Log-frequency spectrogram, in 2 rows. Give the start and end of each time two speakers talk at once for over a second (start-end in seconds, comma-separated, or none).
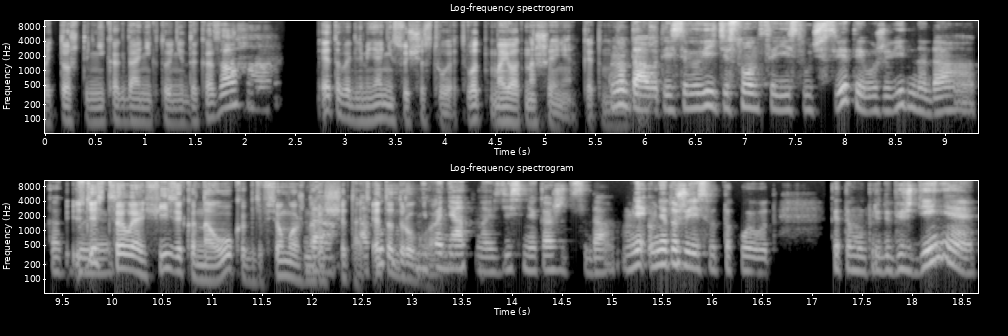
11.9-13.3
